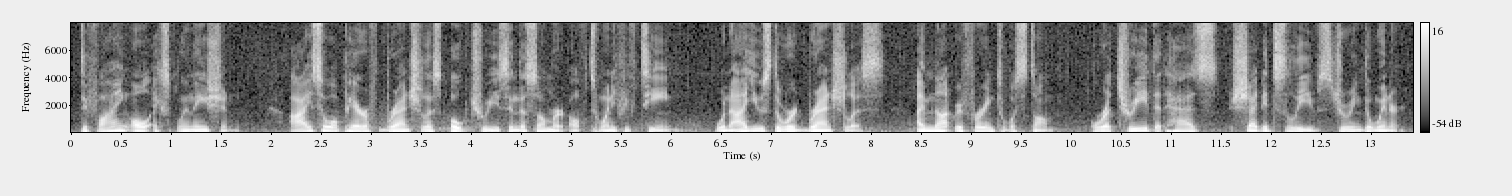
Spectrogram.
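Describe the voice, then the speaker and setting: A man calmly narrating horror stories meant for sleep, in a measured, low-key delivery. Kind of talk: calm scripted sleep-story narration.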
